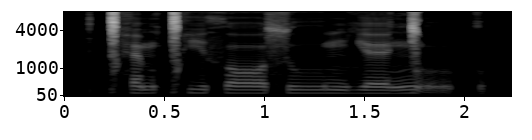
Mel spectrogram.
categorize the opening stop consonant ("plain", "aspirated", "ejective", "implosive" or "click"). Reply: click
